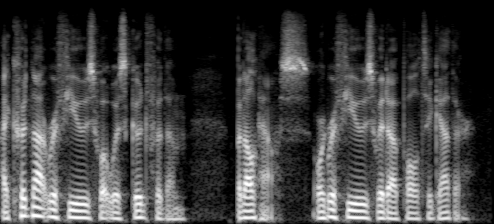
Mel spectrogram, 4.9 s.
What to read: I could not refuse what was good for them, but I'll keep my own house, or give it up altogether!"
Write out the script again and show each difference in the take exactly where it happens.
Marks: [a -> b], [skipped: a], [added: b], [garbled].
I could not refuse what was good for them, but I'll [skipped: keep my own] house, or [give -> refuse] it up altogether!"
